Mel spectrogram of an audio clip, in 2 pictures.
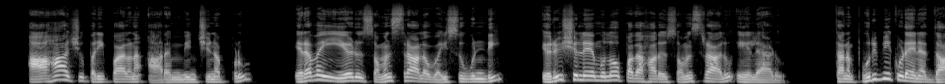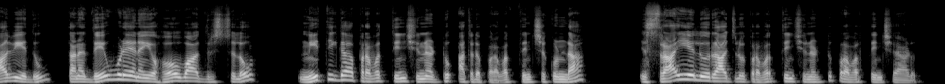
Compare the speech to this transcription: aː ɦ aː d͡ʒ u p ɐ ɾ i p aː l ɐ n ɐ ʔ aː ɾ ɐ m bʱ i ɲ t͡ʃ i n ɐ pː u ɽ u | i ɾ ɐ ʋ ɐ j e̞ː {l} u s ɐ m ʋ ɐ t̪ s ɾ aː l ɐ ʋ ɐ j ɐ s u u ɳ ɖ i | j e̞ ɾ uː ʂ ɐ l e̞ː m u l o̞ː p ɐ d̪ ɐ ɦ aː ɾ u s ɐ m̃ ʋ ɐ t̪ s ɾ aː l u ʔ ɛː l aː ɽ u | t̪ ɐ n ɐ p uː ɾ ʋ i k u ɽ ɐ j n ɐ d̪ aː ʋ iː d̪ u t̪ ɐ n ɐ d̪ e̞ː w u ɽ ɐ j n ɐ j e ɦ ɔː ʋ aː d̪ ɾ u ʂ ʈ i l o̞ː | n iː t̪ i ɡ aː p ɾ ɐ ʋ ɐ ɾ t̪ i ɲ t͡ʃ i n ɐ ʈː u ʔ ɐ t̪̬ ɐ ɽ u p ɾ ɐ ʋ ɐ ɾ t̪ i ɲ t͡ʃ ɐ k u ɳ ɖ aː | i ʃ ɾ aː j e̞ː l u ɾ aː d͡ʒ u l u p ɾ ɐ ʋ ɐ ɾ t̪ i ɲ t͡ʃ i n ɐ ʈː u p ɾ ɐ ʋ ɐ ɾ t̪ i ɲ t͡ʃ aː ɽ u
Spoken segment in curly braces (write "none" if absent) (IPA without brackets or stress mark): ɽ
